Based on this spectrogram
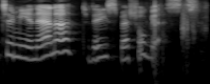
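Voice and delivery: usual speaking voice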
